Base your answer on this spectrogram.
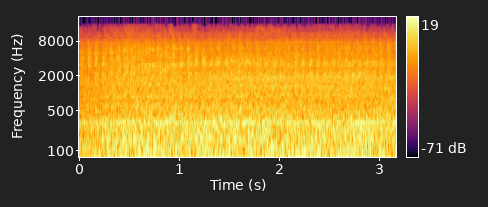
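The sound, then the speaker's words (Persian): A steady, loud rumble of heavy Chinese mining machinery engines at gold mines on the mountain slopes of Badakhshan, Afghanistan, runs throughout, low and continuous with a slight idling throb, with no voices. “در دامانه های کوهستانی بدخشان، جایی که سالها سرای تشته های فلزی و دسته های پینه بسته در پی دانه های طلا با رودخانه می گوشید، امروز غرشی بیوقعی ماشینالات چینی و افراد وابسته به طالبان دل کوها را می درد.”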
